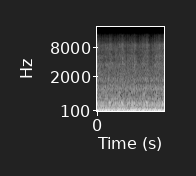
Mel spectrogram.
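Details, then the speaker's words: 7.0L 427ci LSx V8-swapped RX-7, first start after sitting five months over winter, no throttle input: deep rhythmic lumpy big-cam idle rocking back and forth evenly after initial start-stall, settling in healthy; normal lopey cam idle. "giving that rocky rocky back and forth i think we good now boys and girls"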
